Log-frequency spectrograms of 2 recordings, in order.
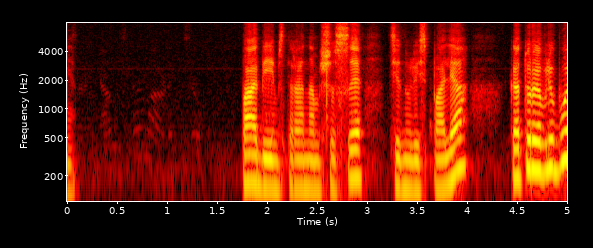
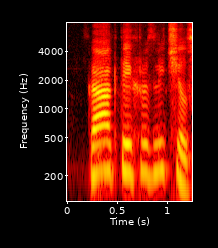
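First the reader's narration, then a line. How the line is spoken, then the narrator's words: Plain question. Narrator (Russian): спросила Аня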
